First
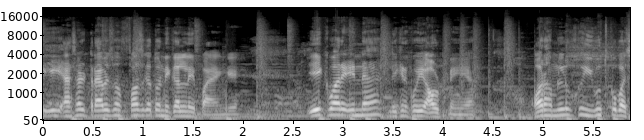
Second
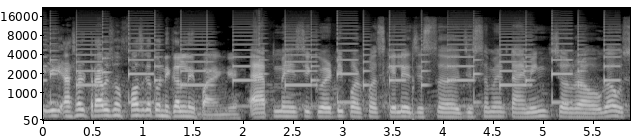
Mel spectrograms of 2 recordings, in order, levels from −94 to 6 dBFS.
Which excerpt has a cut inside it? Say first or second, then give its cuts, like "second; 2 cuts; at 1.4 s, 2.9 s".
second; 1 cut; at 1.9 s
